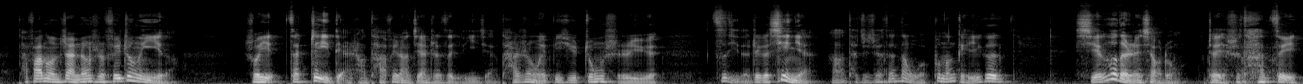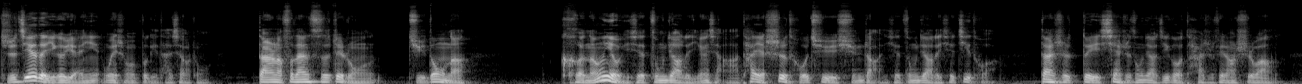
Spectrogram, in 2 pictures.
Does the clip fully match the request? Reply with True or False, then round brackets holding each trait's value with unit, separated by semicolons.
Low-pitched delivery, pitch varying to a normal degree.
False (90 Hz; 6.4 semitones)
